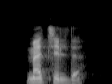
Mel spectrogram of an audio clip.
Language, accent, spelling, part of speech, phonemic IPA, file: French, France, Mathilde, proper noun, /ma.tild/, LL-Q150 (fra)-Mathilde.wav
- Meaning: a female given name, equivalent to English Matilda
